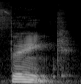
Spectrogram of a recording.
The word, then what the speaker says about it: think: And notice, I really want you to practice lengthening that sound at the beginning. As you're learning and as you're retraining your body and your mind to pronounce TH the English way, it's just going to take time.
